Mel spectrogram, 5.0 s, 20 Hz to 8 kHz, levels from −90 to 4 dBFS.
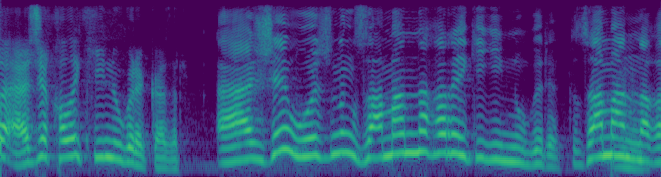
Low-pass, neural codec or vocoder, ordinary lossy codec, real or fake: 7.2 kHz; none; none; real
